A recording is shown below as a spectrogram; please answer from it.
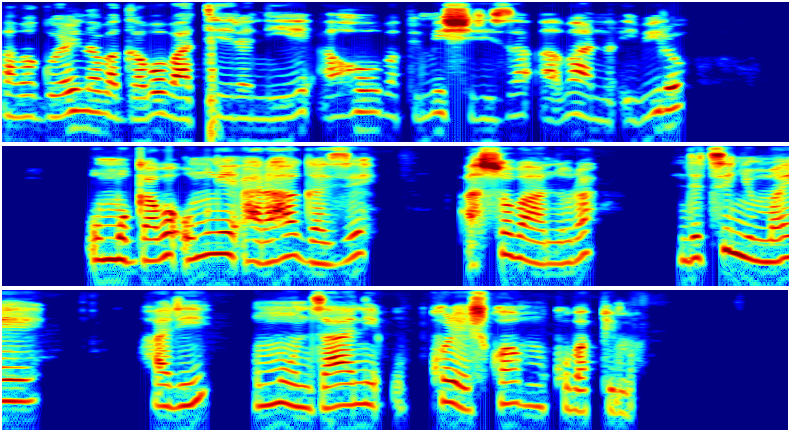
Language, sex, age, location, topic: Kinyarwanda, female, 25-35, Kigali, health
